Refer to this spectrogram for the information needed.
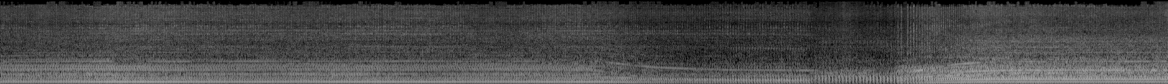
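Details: Makita four-stroke handheld leaf blower, previously would not start (lost carb part), test-run after oil change with oil topped past dipstick midpoint: steady high buzz drops cleanly then climbs smoothly to full throttle. Quiet at idle, not loud at full throttle; runs healthy.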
